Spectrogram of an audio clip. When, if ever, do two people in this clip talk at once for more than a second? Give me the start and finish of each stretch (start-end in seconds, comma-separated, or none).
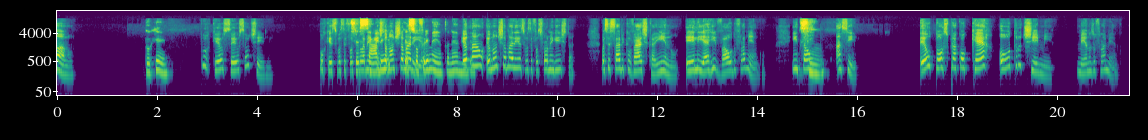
5.9-7.4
